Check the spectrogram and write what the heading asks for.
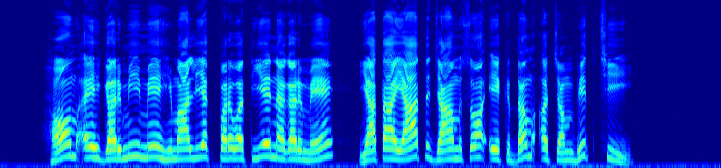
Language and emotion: Maithili, surprised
